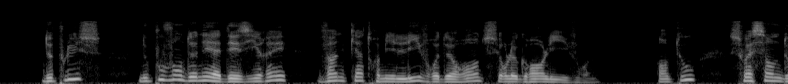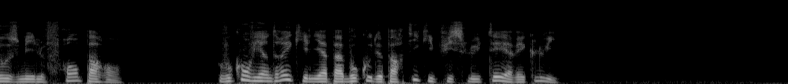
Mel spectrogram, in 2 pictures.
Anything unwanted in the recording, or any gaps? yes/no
no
